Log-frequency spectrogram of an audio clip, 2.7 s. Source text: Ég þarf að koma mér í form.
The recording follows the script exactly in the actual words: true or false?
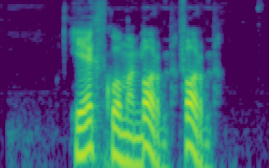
false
